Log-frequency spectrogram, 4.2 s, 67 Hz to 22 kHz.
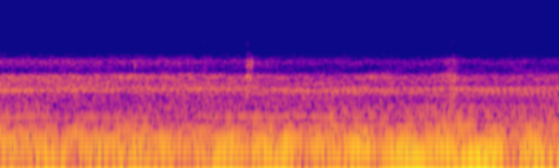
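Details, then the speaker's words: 2009 Acura TL with Airlift 3S air suspension, two Viair compressors, 5-gallon tank, 150 PSI setup, airing up from fully aired out: low, steady droning hum, even pitch, no knocks or squeals; compressors running normally, front slow to rise as sleeves need much air. "I don't know if you guys can hear that, but they're running."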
